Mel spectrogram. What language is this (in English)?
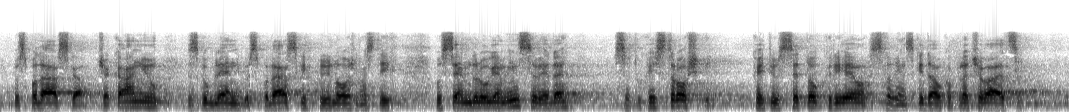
Slovenian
